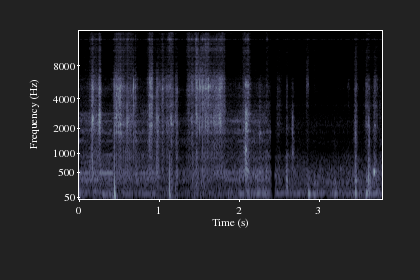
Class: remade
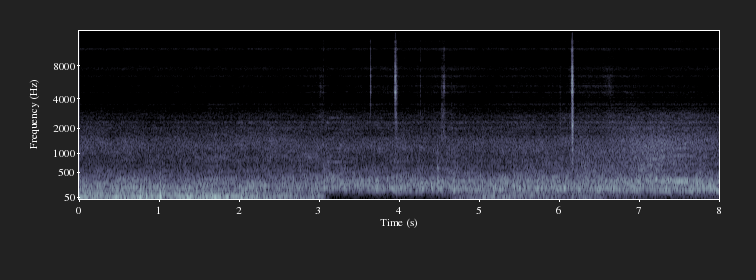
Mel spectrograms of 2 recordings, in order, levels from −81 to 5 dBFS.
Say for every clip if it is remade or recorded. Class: remade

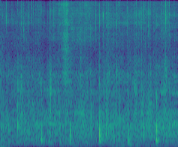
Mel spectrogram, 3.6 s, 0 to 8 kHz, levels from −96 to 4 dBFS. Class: remade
